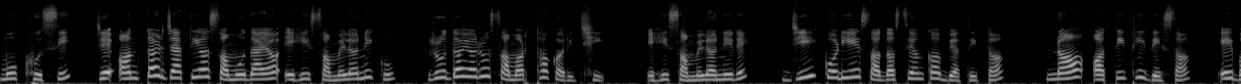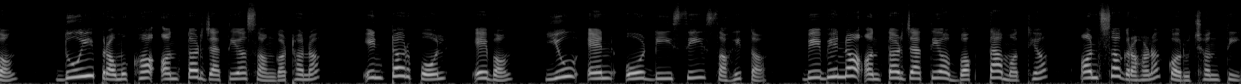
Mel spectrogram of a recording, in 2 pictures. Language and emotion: Odia, neutral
